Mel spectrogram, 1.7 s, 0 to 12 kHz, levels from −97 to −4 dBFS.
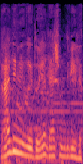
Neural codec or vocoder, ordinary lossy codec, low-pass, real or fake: none; AAC, 32 kbps; 10.8 kHz; real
